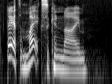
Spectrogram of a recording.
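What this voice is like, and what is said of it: Put-on Texas accent. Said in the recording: “Was that an Australian accent you popped out?... No, that was Texas.”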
